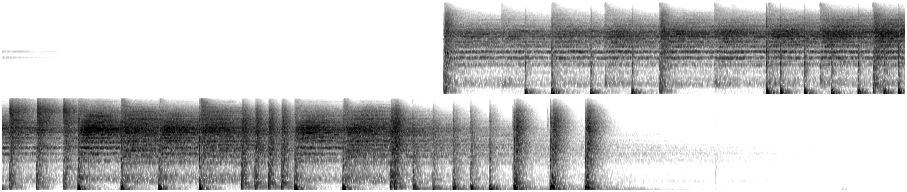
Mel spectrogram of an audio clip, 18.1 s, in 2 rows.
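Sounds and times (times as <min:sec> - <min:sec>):
bass drum: 0:07.6 - 0:15.4.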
